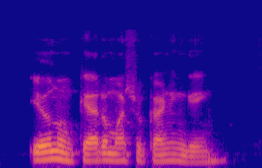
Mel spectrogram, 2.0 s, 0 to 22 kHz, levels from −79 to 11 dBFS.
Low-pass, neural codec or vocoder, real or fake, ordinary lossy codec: 10.8 kHz; autoencoder, 48 kHz, 128 numbers a frame, DAC-VAE, trained on Japanese speech; fake; Opus, 16 kbps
